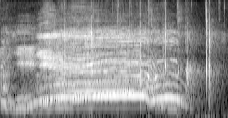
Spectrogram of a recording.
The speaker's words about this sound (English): Yeah, round of applause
